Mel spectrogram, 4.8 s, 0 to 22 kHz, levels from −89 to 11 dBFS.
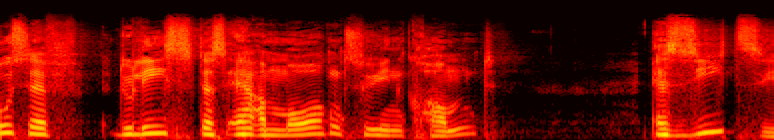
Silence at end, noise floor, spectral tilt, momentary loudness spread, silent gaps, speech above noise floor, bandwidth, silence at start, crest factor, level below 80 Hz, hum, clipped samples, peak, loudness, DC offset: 0 s; -68 dBFS; -3.5 dB/octave; 14 LU; none; 43 dB; 14.5 kHz; 0 s; 20 dB; -62 dBFS; none; under 0.1%; -8 dBFS; -25 LUFS; under 0.1%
